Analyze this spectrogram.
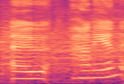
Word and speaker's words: Ohanian: Alexis Ohanian, is that how you say his name?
